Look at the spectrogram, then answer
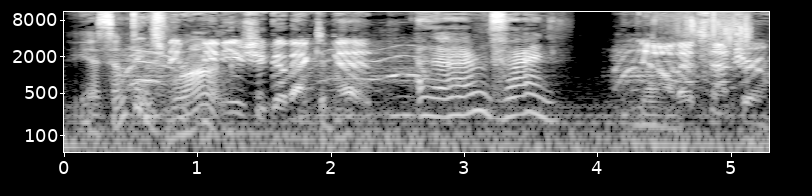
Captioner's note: still slurring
